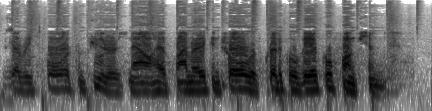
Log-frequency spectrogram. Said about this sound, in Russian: Вы услышали вы этого? Да. да. Ну вот это был рингтон. А там есть это маленький шаг что-то для человека, большой шаг для человека.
